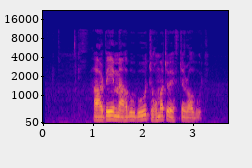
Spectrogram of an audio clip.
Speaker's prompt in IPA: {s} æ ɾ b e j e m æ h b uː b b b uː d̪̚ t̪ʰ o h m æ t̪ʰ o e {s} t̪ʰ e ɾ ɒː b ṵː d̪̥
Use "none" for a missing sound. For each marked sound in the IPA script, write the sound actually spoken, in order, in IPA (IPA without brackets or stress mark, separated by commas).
h, f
